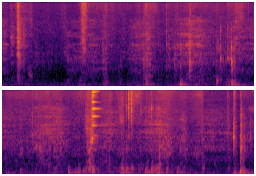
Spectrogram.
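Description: Hard plastic body of a Nespresso Inissia coffee machine being handled on a table: scattered knocks and clatters, a sharp click with a short ring about seven seconds in, and a heavy thump just before the end as the machine is set down upright.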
